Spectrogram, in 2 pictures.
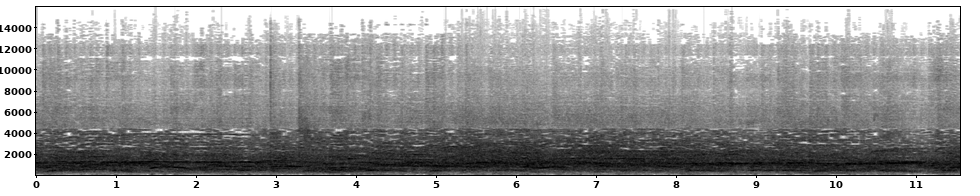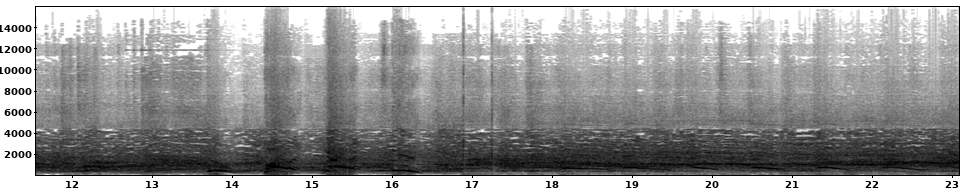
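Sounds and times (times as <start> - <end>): crowd cheering and shouting: 0.0 - 23.0
loud yells and whoops: 0.0 - 23.0.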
